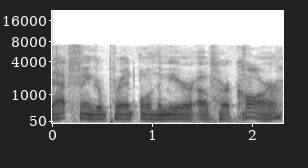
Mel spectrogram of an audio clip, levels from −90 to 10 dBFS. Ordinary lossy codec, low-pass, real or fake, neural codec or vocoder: AAC, 32 kbps; 7.2 kHz; fake; codec, 16 kHz, 4 kbps, FreqCodec, larger model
